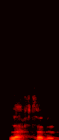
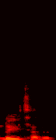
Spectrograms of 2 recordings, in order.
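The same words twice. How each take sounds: First: The first syllable sounds like "left". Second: The first syllable sounds like "loo". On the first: This is the British Army's form. "the British Army do use lieutenant" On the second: This is the American form. "not lieutenant"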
